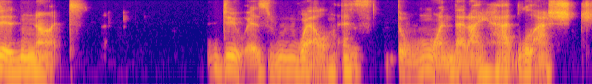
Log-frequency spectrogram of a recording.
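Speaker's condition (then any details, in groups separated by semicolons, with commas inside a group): Parkinson's and essential tremor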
